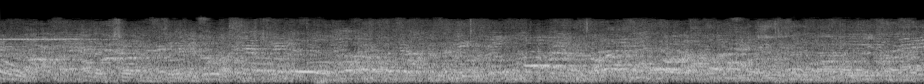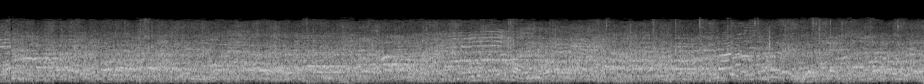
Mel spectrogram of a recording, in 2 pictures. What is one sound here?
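A crowd of people talk and shout loudly throughout an echoing hall.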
